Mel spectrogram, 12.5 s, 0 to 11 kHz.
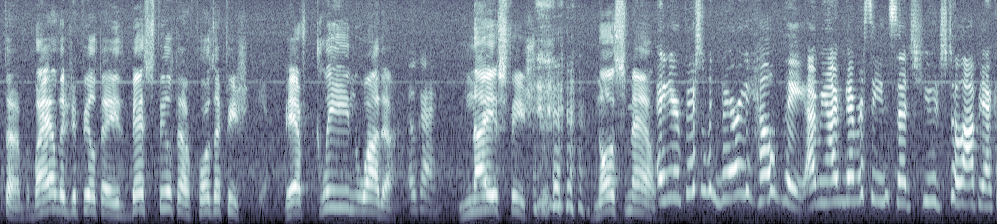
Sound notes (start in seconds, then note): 6.6 laughing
